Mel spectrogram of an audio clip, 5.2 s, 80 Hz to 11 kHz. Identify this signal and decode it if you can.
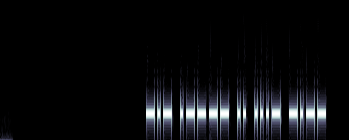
Morse code, heard as a keyed tone, about 27 wpm, 700 Hz. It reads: K1IVY
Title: USA Call Signs - 5 Characters - Repeated 2x - 28wpm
